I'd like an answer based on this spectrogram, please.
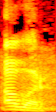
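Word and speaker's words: hour: रही है इसके अंदर एच जो होता है वो साइलेंट होता है, तो हम बोल रहे हैं अवर, तो अ की साउंड आ रही है, तो इसलिए एन अवर।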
